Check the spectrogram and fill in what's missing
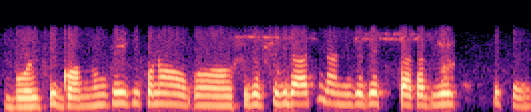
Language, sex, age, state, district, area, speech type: Bengali, female, 30-45, West Bengal, Howrah, urban, conversation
